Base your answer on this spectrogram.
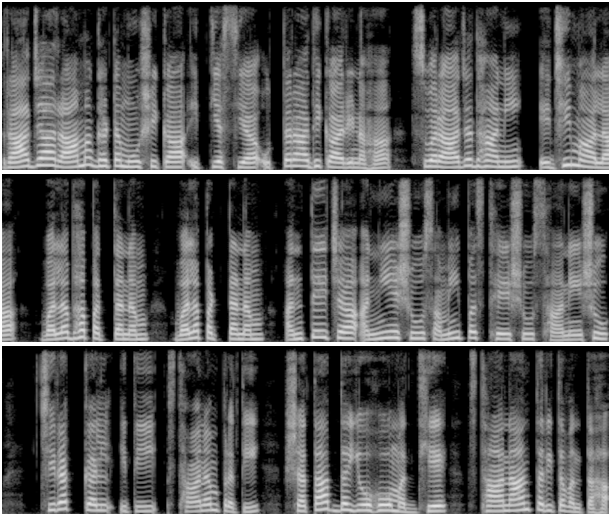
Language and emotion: Sanskrit, neutral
